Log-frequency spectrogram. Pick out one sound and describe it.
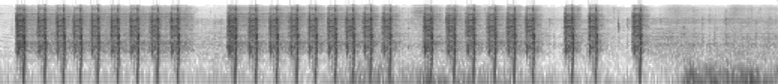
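An airsoft gun fires in rapid bursts of sharp clicks.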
